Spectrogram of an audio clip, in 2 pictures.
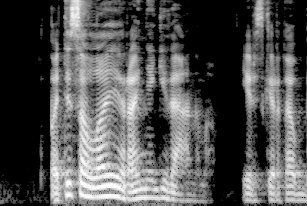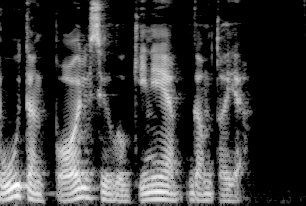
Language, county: Lithuanian, Klaipėda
